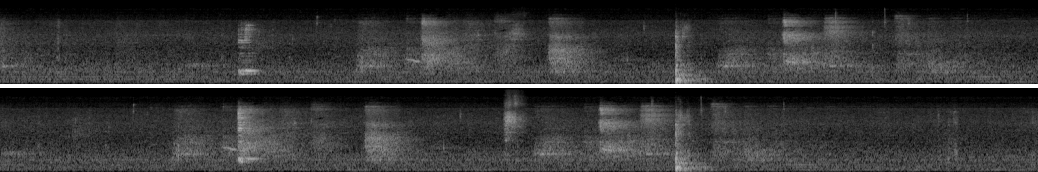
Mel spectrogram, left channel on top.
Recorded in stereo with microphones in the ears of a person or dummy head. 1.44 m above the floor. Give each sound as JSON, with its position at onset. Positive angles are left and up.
{"t": 2.4, "sound": "a cowbell", "side_deg": -55, "distance_m": 7.0}
{"t": 5.0, "sound": "tearing paper", "side_deg": -90, "distance_m": 7.5}
{"t": 6.8, "sound": "a thud", "side_deg": 0, "distance_m": 0.8}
